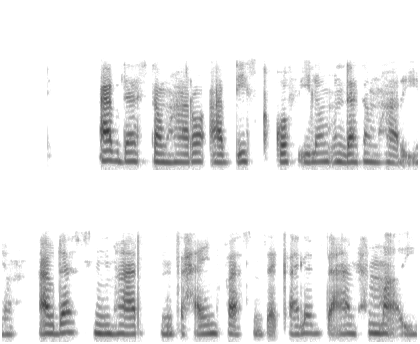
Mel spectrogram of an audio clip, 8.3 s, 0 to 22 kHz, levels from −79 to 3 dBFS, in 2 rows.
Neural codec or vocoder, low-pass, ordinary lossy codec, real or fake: none; 5.4 kHz; Opus, 16 kbps; real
